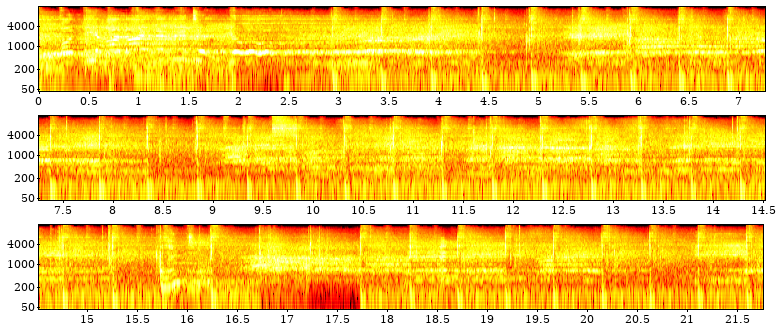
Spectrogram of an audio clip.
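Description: Live pop band playing a song with a steady beat, with a woman singing lead and massed voices singing along. The bass drops out for about a second near the end, then the band comes back in.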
